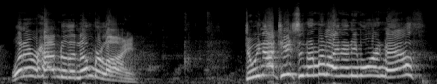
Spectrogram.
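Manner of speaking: high, fast, playful disbelief; mock dismay. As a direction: act appalled in jest. Mock dismay at a student answer.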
